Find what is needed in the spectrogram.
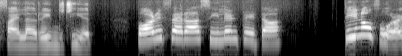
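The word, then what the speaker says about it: Ctenophora: Arranged here, Porifera, Coelenterata, टीनोफोरा, इसमें सी silent है इसलिए टू से टी, ठीक है, टीनोफोरा, प्लैटीहेलमिंथस, एस्किहेलमिंथस, Annelida, arthropoda, Mollusca, Echinodermata, Hemichordata and Chordata, ठीक है, ऐसे आप याद कर सकते हैं।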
